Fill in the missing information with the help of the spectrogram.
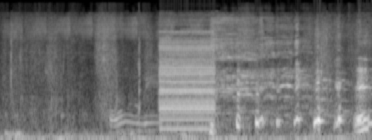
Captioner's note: laughing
